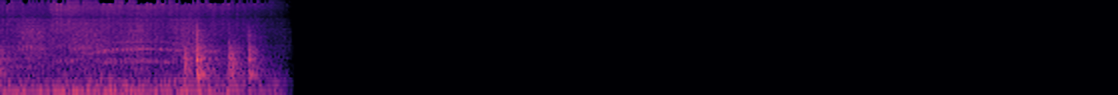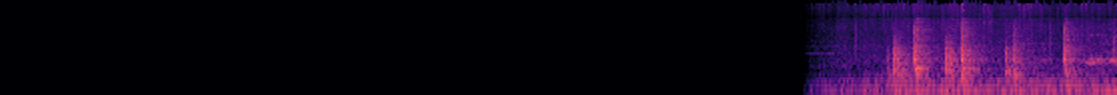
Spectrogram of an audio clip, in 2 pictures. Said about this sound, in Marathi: दोन्ही साईडला आपल्या बटर लागलं जाईल आणि असं करून आपल्याला भाजून घ्यायचं आहे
